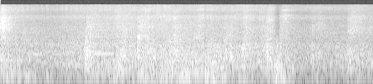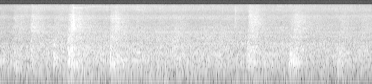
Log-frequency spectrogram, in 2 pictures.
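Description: Mumbai suburban local electric train running, heard from its open doorway: a steady rumble of wheels on rail with sharp clacks over rail joints and points. The sound gradually gets quieter as the train draws alongside a station platform.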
